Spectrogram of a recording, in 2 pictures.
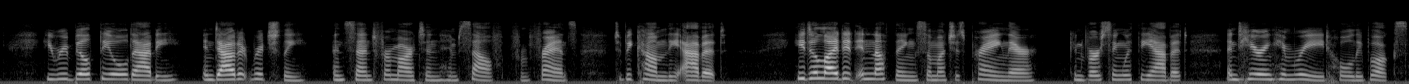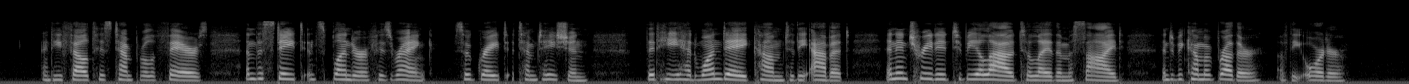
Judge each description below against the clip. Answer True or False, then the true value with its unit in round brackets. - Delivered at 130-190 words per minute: True (170 wpm)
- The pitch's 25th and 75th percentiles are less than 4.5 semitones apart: True (3.1 semitones)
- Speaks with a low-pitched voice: False (210 Hz)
